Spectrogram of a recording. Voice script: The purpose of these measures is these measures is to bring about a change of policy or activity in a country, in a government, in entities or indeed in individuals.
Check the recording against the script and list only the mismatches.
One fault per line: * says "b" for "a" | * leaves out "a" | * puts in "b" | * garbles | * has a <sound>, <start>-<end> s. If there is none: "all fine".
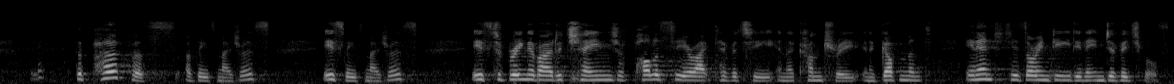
* has a laugh, 0.3-0.5 s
